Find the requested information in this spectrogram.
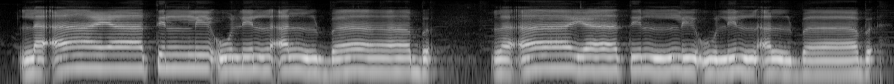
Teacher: kasrah tanwin bertemu dengan huruf lam maka hukum bacaannya adalah idgham bilagunnah ya idgham bilagunnah ini hurufnya ada dua yaitu Rock dan lam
